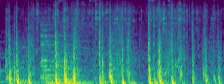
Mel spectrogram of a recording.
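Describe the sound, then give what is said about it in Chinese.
A horse's hooves galloping off at speed as a rider carries a second person away on horseback, many rapid, evenly driving clip-clop beats that stay fairly loud and steady throughout. “拎起颜君玉上了马，一溜烟跑了”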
